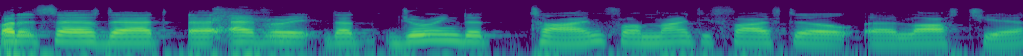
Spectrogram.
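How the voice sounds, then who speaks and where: In a Dutch accent, a man with a fairly high pitch speaks at a moderate pace with monotone, flat intonation. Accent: Dutch accent in English, German-like. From Netherlands. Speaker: web developer presenter. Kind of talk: conference talk. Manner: halting, many fillers.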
